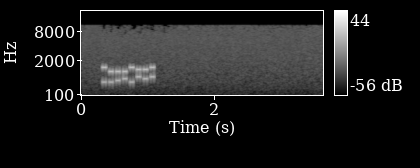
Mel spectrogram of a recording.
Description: DTMF, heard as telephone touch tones, dialled by machine, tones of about 50 ms. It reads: 3147308#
